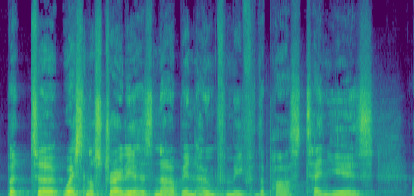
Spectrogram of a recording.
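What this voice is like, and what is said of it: British accent. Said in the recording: “From the accent, I probably don't sound as though I am because I originate from the UK.”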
